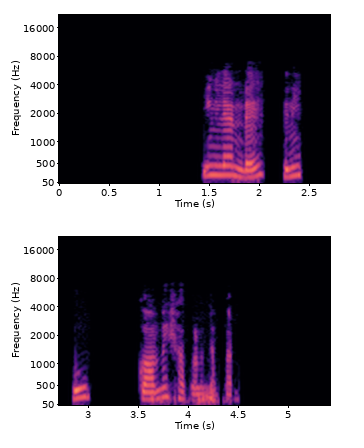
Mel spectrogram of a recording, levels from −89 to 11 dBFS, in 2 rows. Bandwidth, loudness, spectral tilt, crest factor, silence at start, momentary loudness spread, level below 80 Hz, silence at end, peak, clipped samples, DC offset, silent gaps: 6.4 kHz; -27 LUFS; -8.5 dB/octave; 20 dB; 1.4 s; 10 LU; -64 dBFS; 0.95 s; -10 dBFS; under 0.1%; under 0.1%; 2.05-2.23 s, 2.43-2.83 s, 3.02-3.49 s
